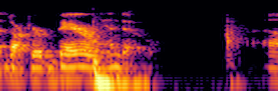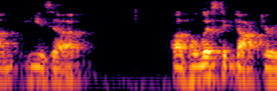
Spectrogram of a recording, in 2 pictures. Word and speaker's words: Barre: His name is spelled B-A-R-R-E, Bear Lando, L-A-N-D-O.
